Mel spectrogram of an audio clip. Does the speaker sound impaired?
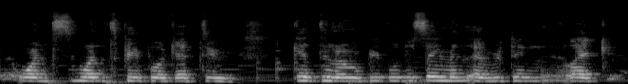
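Yes: cerebral palsy; spastic quadriplegic type.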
